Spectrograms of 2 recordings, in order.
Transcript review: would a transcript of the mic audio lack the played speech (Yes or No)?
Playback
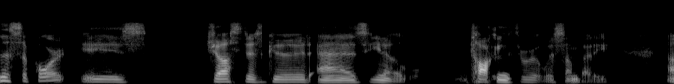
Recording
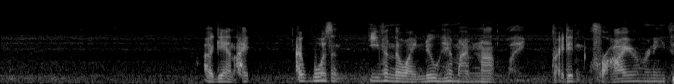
Yes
